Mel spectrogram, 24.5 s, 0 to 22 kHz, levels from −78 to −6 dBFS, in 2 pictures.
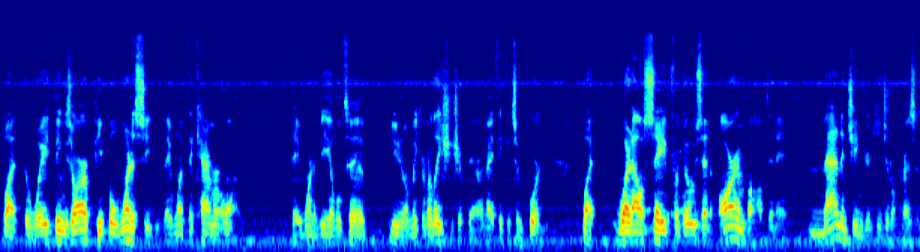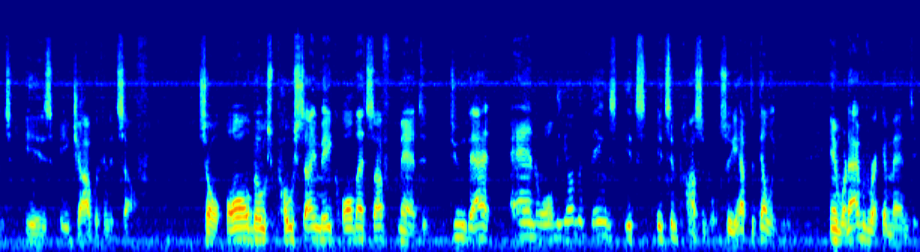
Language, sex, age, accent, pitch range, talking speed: English, male, 30-49, American, 115-130 Hz, 205 wpm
